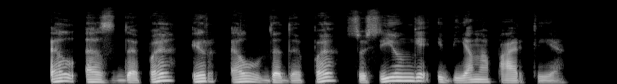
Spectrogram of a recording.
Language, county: Lithuanian, Šiauliai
